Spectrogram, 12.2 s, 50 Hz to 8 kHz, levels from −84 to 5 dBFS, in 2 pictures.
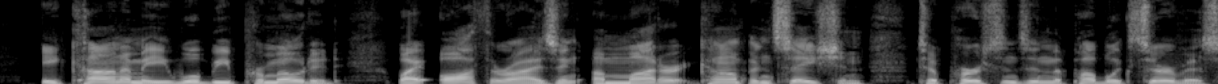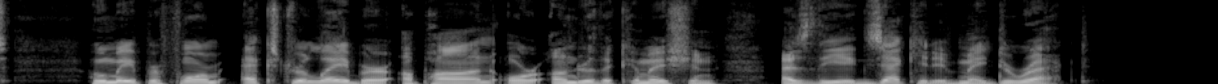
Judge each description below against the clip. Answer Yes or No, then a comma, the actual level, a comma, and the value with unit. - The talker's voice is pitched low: Yes, low, 115 Hz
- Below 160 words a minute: Yes, average, 150 wpm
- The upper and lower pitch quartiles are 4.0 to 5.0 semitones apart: Yes, average, 4.3 semitones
